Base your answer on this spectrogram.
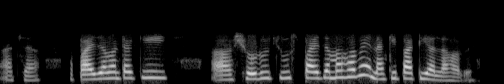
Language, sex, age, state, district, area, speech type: Bengali, female, 18-30, West Bengal, South 24 Parganas, rural, conversation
